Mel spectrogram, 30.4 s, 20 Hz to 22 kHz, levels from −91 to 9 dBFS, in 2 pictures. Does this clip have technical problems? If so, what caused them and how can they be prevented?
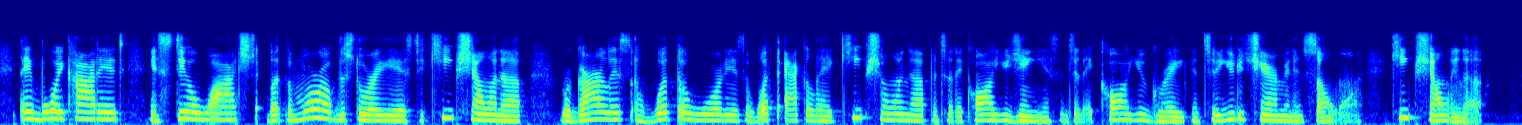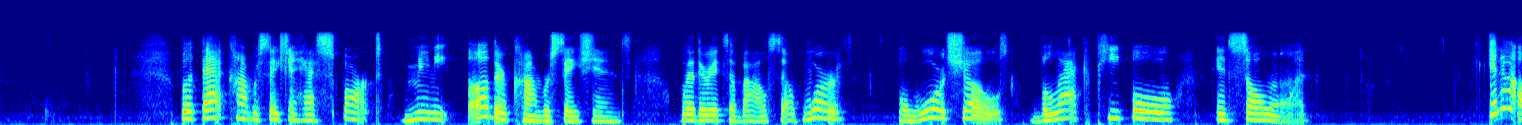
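Yes. Throughout, the speech has passed through the AMR wideband (HD Voice) codec at a very low rate, which fits its 6.6 kbit/s mode. The vocal tract model is starved of bits, so voices sound rough and raspy, and nothing remains above 7.2 kHz. Using 12.65 kbit/s or higher prevents this.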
